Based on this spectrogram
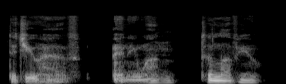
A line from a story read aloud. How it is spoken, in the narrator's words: He asks in a low voice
